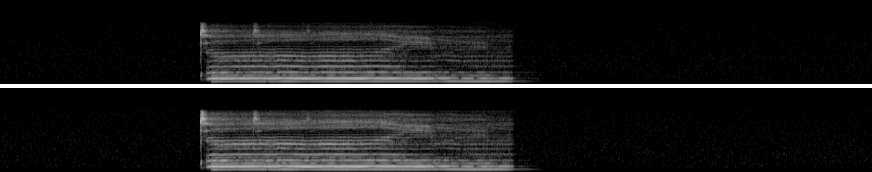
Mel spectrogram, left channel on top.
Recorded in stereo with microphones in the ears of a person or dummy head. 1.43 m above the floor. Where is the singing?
15° right (ahead or behind), 0.5 m.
